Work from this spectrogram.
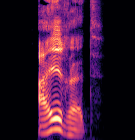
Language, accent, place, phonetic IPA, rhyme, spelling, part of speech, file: German, Germany, Berlin, [ˈaɪ̯ʁət], -aɪ̯ʁət, eiret, verb, De-eiret.ogg
- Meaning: second-person plural subjunctive I of eiern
